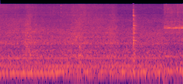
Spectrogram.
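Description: Fried fish heads simmer with ash gourd in a pot, producing a soft, steady bubbling sizzle with a brief sharp clink of a utensil near the end, fairly quiet and without speech.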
